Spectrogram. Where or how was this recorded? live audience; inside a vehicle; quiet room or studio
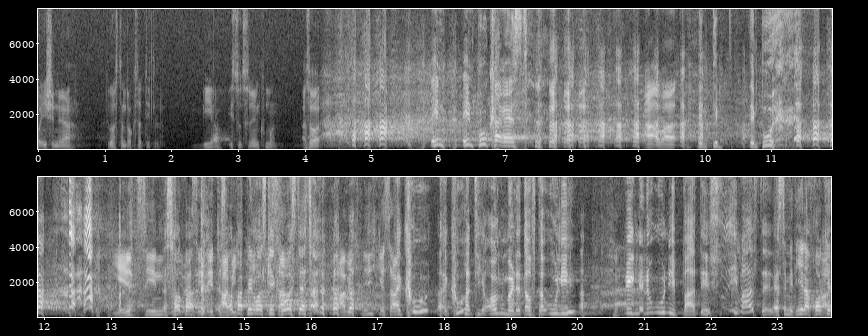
live audience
